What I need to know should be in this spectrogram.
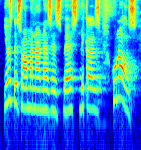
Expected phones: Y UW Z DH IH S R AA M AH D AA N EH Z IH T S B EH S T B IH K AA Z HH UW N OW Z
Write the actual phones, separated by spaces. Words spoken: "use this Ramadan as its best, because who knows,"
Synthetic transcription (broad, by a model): Y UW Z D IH S W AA M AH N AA N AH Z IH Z B EH S T B IH K AA Z HH UW N OW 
